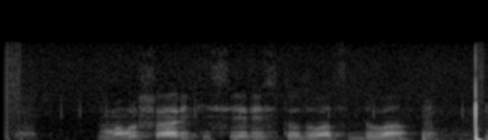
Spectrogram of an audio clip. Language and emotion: Russian, neutral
